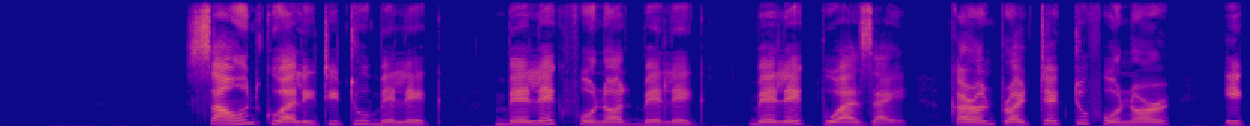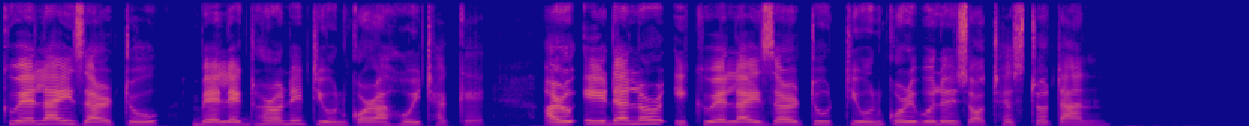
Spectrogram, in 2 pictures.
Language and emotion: Assamese, neutral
